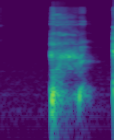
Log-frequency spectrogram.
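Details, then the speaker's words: Mild dry cough attributed to allergies in an adult woman speaking during a live broadcast: one short double-phase cough, followed by the start of another. "as you can hear I have a bit of a cough and it's allergies guys"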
